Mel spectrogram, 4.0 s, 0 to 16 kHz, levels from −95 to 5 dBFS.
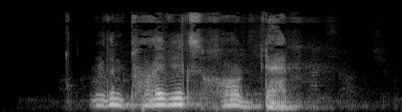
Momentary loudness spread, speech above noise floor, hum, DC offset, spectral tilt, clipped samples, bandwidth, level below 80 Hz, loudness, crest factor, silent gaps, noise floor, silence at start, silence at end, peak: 14 LU; 54 dB; none; under 0.1%; -7 dB/octave; under 0.1%; 11.5 kHz; -54 dBFS; -29 LUFS; 20 dB; none; -81 dBFS; 0.9 s; 1 s; -10 dBFS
